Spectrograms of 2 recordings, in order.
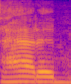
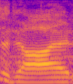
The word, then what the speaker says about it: Haddad: He's like, actually, it's Haddad, but it's Hadad. It's whatever, But he's lucky.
